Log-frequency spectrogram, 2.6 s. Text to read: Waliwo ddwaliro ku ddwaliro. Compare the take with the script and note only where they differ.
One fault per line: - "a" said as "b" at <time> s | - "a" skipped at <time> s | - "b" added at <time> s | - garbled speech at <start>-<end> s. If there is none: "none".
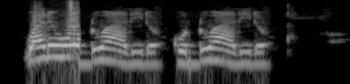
none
